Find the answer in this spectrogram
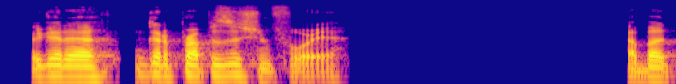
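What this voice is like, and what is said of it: Mob boss accent. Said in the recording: “what is this accent you're giving to Jay Wright? ... he looks like a mob boss.”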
